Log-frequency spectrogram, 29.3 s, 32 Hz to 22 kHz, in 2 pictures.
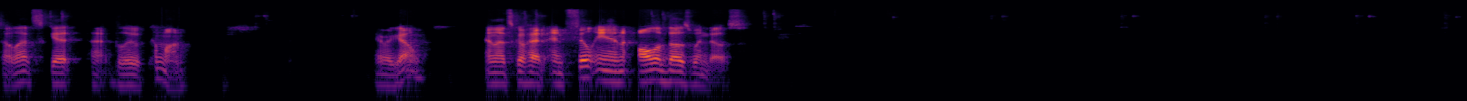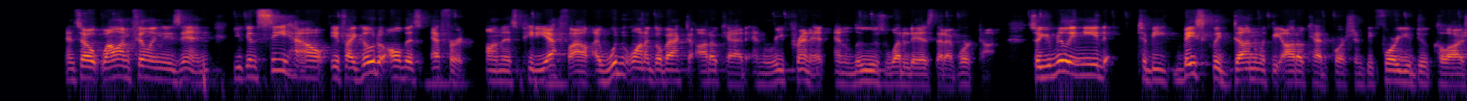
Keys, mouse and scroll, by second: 0.9 click, 3.1 click, 4.0 click, 5.8 click, 7.0 click, 14.1 click, 14.9 click, 16.3 click, 17.7 click, 18.5 click, 19.6 click, 20.5 click, 21.7 click, 22.9 click, 23.8 click, 24.7 click, 25.6 click, 26.3 click, 27.7 click, 28.5 click.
